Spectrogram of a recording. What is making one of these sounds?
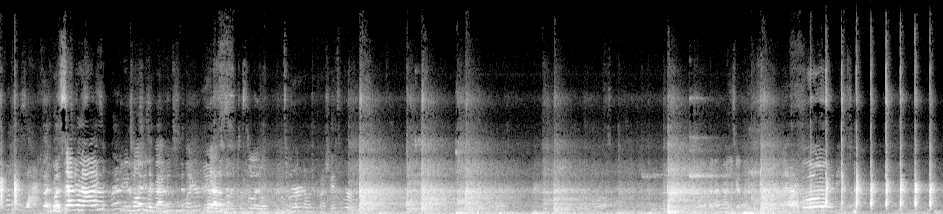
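Young women talk and call out in an echoing hall.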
